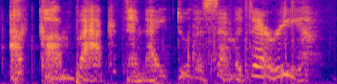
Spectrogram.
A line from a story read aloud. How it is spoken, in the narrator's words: In a threatening voice, the teacher hissed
